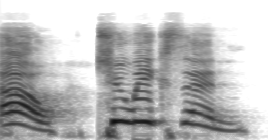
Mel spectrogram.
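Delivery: two weeks stretched out slow and loud; emphatic. Real, not acted. Friend revealing how fast he got hooked, slow and loud. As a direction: lean hard on two weeks.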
